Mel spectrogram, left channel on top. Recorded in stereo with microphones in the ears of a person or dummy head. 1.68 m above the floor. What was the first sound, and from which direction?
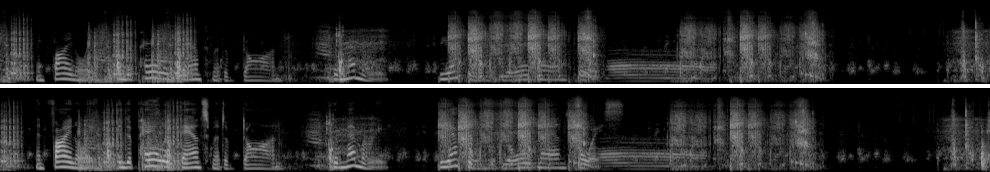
A woman speaking, 70° right (ahead or behind).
